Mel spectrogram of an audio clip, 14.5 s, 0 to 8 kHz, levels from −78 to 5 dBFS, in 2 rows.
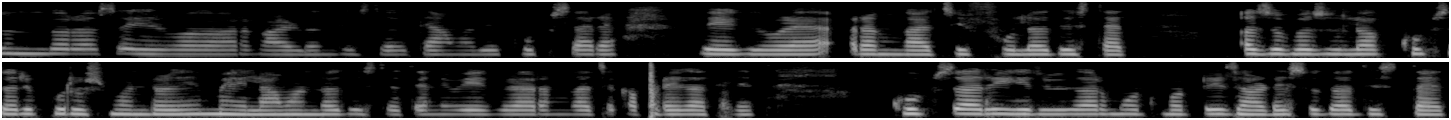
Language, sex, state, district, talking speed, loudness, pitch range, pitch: Marathi, female, Karnataka, Belgaum, 150 wpm, -27 LUFS, 220-235 Hz, 225 Hz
